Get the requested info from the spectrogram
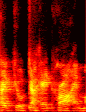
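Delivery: terrible very deep, soft voice. Thanking someone called Decade Prime: terrible Optimus impression. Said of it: "I am a terrible impression of Optimus".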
